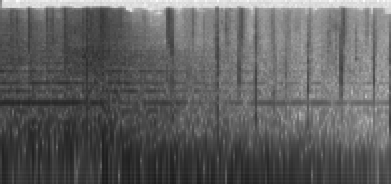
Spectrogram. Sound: footsteps

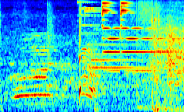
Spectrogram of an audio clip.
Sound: bell rings; upbeat music

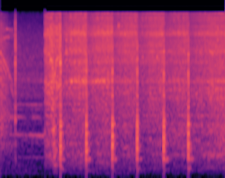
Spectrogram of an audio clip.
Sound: knocking

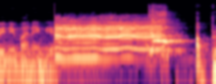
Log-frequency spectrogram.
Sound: cries desperately

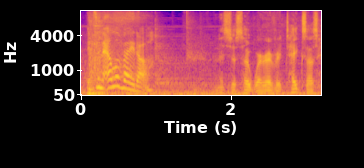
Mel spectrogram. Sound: elevator rises

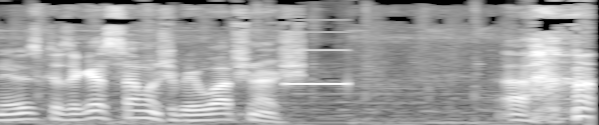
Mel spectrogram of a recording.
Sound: beep

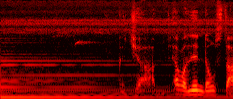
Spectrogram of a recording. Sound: birds chirping in time to the music

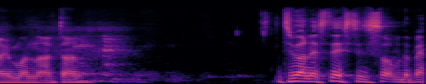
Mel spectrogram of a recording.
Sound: audience laughing

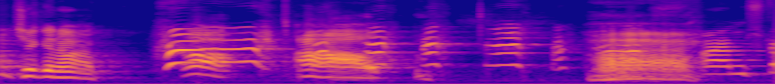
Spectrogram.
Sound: groans

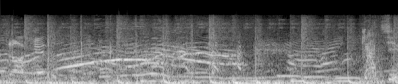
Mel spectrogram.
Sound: laughter

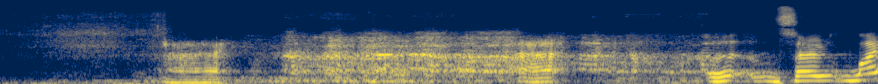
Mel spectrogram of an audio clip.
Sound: audience laughing

